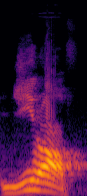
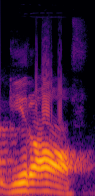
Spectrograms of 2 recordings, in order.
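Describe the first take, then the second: First: It begins with a soft j sound. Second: It begins with a hard g sound. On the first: The speaker calls it right. "هنا الجي عشان بعدها الاي تبقى جيراف" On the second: The speaker calls it wrong. "اوعى تقولها جيراف"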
